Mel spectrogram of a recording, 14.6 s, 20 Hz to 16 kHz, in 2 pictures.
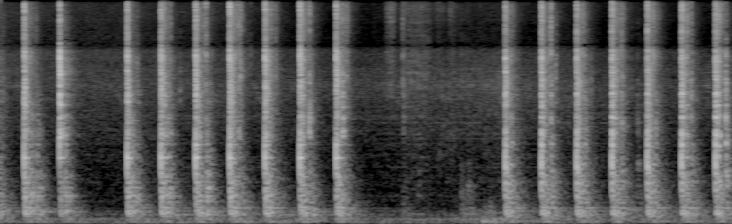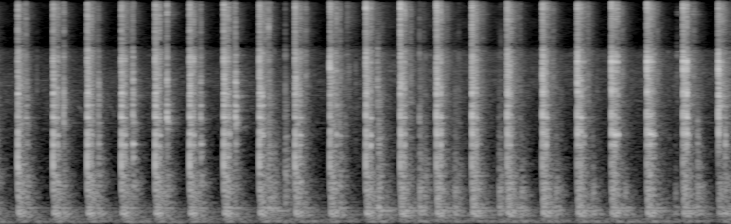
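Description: Steel hammer striking a nail in a pine 2x4 again and again, driving it back through the board to knock it out. About three or four blows a second, with a short pause around four seconds in before the pounding resumes.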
